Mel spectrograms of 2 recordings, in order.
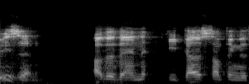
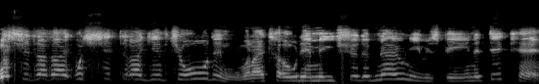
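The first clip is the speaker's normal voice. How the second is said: slight northern inflection, pitched up; 9 semitones higher than usual. Do an impression of someone denying giving Jordan shit, an impression with a northern inflection. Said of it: "kind of got that northern inflection".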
